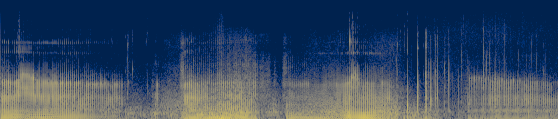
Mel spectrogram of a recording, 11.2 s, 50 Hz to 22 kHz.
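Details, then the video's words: Domestic cat purring up close, a dense rumbling vibration that rises and fades in long waves with a few short breaks between bouts. "1 Hour Of Best PURRING sounds"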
